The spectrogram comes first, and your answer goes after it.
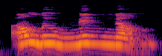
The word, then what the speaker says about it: aluminum: It's all spelled aluminum. Aluminum. There's not an extra I after the U.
